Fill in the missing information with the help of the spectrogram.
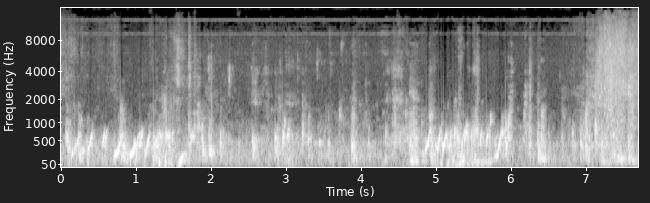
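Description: Water gurgling and splashing in irregular spurts, with a brief rushing hiss near the end.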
